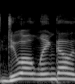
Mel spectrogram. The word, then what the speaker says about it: Duolingo: Duolingo is that how you say it? Mm-hmm.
